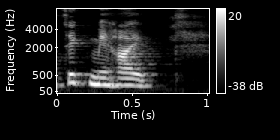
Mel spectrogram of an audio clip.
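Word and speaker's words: Csikszentmihalyi: बॉक्स में डाल दूँगी क्योंकि जिस तरीके से इनके नाम को स्पेल किया जाता है, उस तरीके से प्रोनाउंस नहीं किया जाता। तो इनकी प्रोनाउंसिएशन डिफरेंट होती है।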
